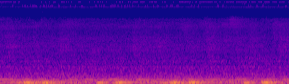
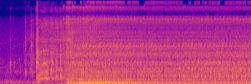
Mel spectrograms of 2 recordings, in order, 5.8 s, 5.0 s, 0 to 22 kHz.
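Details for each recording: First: BMW N63 V8 after replacing the DME and bleeding its secondary coolant circuit to cure a cylinder 4 no-spark misfire, with all eight plugs new: a deep, even idle rumble, misfire gone. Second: BMW N63 V8 with a misfire on cylinder 4 by the firewall, no spark from its coil and a suspect DME: it cranks, catches and idles lumpily with a deep uneven pulse.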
